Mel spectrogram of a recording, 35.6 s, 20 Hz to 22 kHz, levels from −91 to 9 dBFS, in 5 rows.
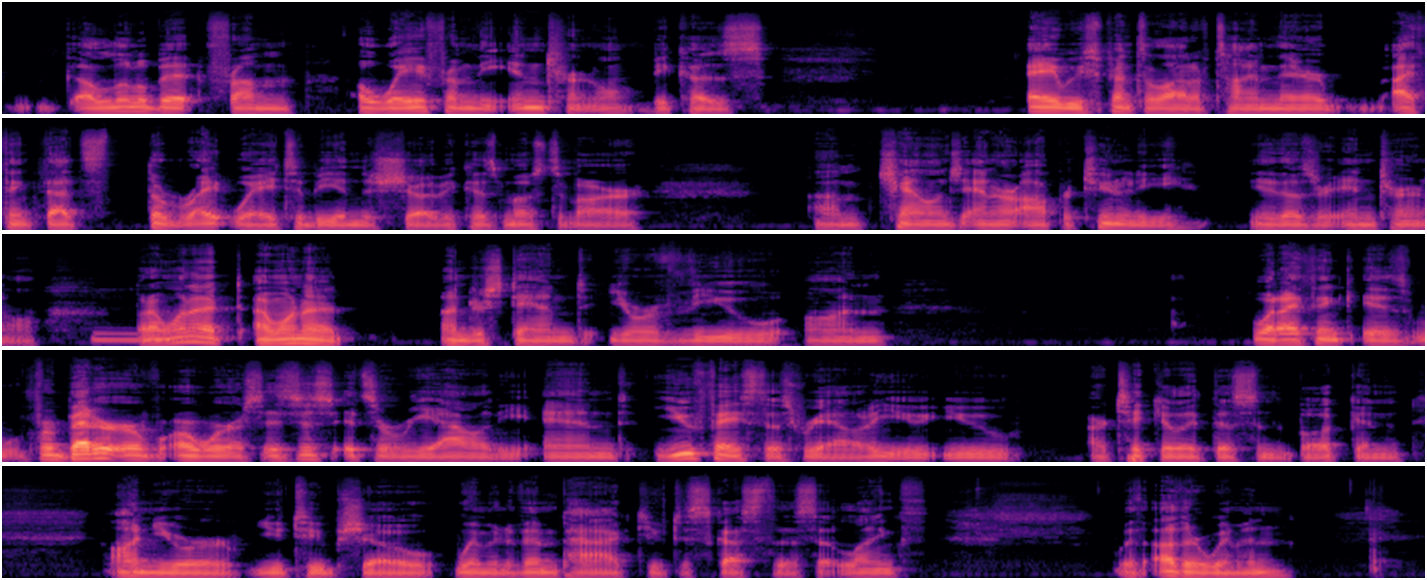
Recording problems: none

